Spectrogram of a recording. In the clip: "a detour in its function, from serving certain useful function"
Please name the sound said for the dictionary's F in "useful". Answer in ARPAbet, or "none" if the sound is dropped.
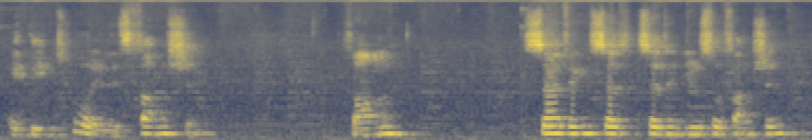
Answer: none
